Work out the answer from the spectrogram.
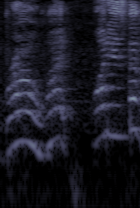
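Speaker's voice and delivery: high, soft incredulous question; baffled. Acted. David first hearing the giant's taunts, high hushed bafflement. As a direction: ask it quietly, acting stunned.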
